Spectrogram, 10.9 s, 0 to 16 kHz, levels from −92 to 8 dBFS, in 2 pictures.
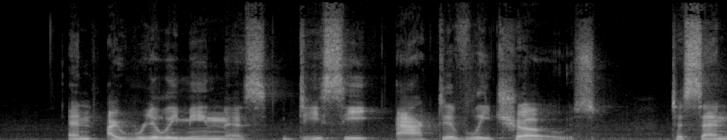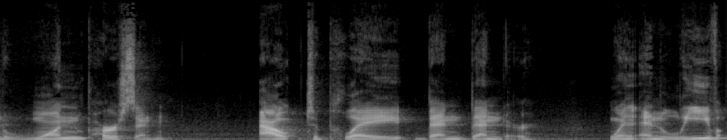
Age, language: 20-39, English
